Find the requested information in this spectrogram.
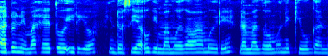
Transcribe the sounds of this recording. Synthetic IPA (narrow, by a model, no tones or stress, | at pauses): adonɪmaɦɛt̪wɔiɾioidosiaʔoɡɪmamwɛɡawamweɾɪnamaðɔmɔnɪkɪoɡanɔ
